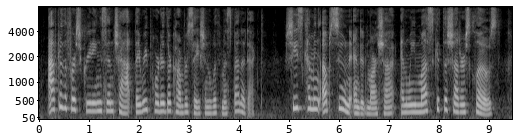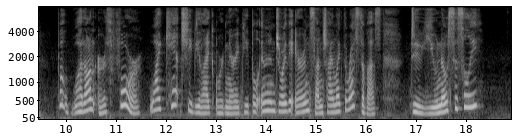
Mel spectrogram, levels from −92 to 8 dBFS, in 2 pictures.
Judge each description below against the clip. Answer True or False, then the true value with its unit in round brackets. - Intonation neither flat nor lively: False (6.4 semitones)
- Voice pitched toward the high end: True (200 Hz)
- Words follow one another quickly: False (170 wpm)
